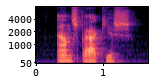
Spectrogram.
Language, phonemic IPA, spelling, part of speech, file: Dutch, /ˈansprakjəs/, aanspraakjes, noun, Nl-aanspraakjes.ogg
- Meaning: plural of aanspraakje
